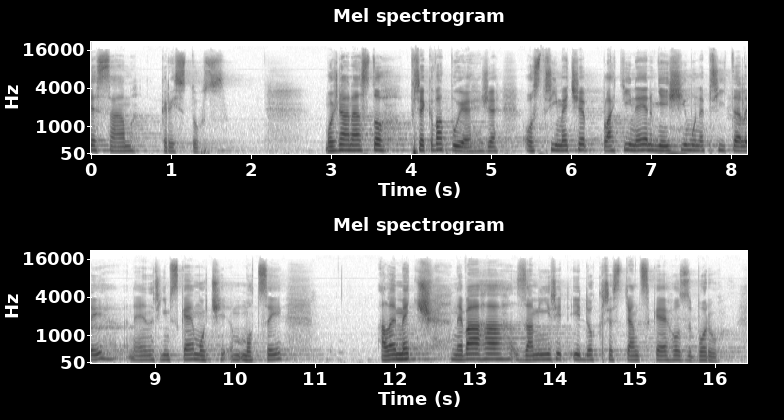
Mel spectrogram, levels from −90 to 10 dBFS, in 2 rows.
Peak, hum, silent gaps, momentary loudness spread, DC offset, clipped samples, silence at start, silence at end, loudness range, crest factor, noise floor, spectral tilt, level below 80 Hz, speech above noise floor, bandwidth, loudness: -2 dBFS; none; none; 11 LU; under 0.1%; under 0.1%; 0 s; 0 s; 5 LU; 22 dB; -57 dBFS; -4 dB/octave; -50 dBFS; 35 dB; 17 kHz; -22 LUFS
